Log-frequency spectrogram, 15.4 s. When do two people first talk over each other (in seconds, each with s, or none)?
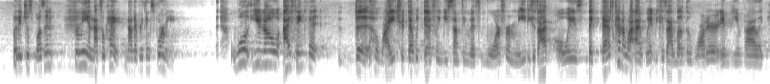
none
